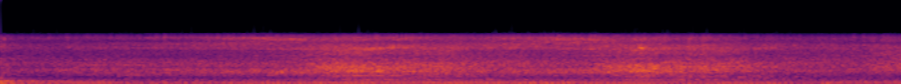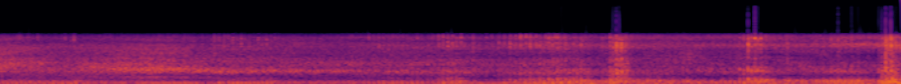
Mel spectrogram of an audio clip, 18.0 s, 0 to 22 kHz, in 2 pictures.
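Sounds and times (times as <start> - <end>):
motorcycle engine idling: 11.3 - 17.8.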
